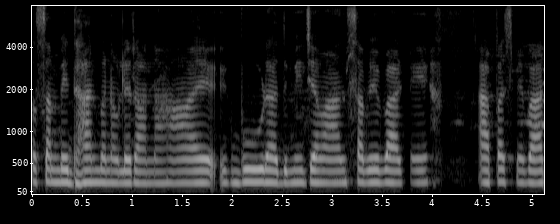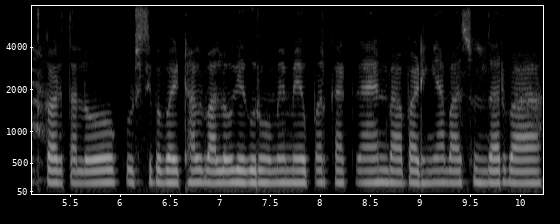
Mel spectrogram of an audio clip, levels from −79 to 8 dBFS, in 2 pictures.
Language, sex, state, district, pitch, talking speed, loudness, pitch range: Bhojpuri, female, Uttar Pradesh, Deoria, 190 Hz, 170 wpm, -31 LUFS, 185-195 Hz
